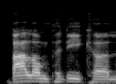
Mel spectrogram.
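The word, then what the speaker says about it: Balompédica: spanish league uh tom you know how to pronounce it don't you i completely forgot what it was yeah balon padika there you go that's yours beautiful look at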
